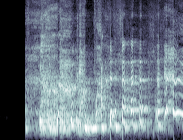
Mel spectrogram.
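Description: Two people cough at once, a loud, close burst of overlapping, rasping coughs that runs for about three seconds after a moment of silence.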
